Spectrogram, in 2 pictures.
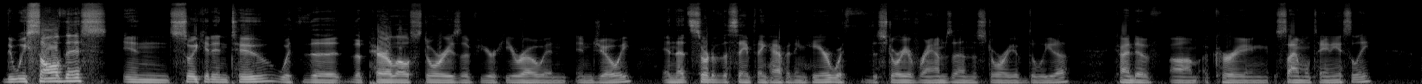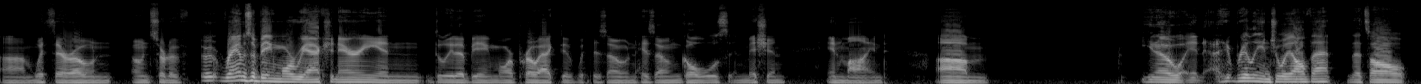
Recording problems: distortion; slight; 2% of the sound clipped

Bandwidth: 18.5 kHz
